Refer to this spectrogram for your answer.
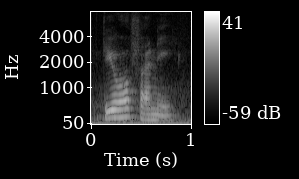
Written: Theophany

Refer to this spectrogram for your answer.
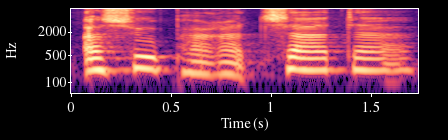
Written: Assooparatsata

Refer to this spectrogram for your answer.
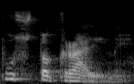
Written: Emptykralnian

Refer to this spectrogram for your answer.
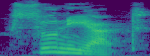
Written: Sooniat

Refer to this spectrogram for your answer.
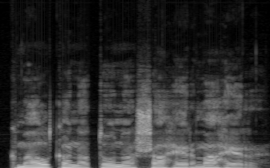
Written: Kmalkanatonashacherm

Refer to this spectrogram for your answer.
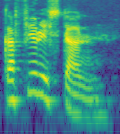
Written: Kafiristan

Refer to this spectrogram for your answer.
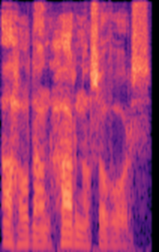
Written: Akhaldanharnosovors

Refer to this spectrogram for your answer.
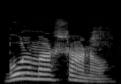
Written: Boolmarshano

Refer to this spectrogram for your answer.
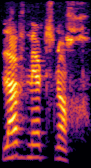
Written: Lav Mertz Nokh

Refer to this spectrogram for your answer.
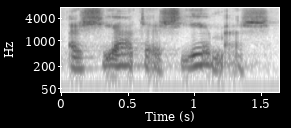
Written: Ashiata Shiemash

